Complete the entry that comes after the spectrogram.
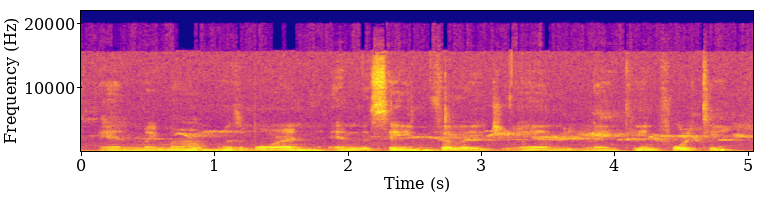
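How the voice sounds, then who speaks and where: Against noticeable background noise, a woman talks at a very slow pace in a fairly low, monotone voice with flat intonation. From Lebanon, Palestinian family. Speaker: interviewee. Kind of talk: personal testimony.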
